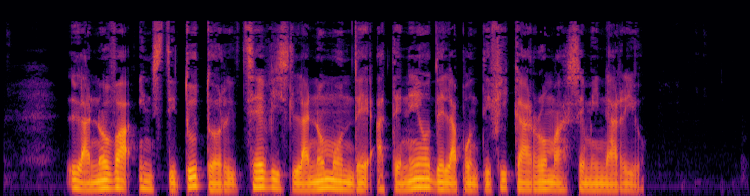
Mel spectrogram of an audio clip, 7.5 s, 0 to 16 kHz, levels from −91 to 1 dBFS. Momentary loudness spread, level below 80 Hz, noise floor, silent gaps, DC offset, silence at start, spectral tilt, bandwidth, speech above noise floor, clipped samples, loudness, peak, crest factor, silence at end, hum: 7 LU; -38 dBFS; -71 dBFS; none; under 0.1%; 0.65 s; -6.5 dB/octave; 11.5 kHz; 50 dB; under 0.1%; -21 LUFS; -2 dBFS; 20 dB; 1.05 s; none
